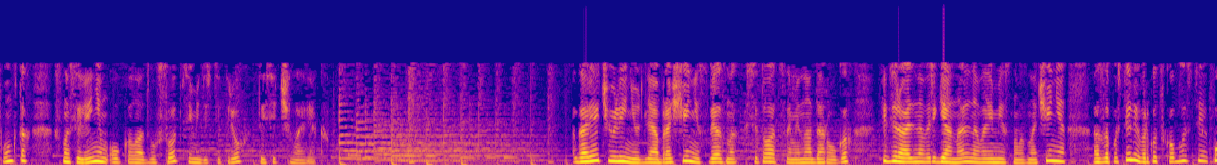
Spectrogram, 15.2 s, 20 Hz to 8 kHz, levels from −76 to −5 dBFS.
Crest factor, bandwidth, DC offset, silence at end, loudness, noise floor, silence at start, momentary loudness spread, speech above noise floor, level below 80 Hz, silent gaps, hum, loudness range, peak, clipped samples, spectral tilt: 16 dB; 5.2 kHz; under 0.1%; 0 s; -15 LUFS; -36 dBFS; 0.05 s; 17 LU; 22 dB; -42 dBFS; none; none; 12 LU; 0 dBFS; under 0.1%; -9.5 dB/octave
